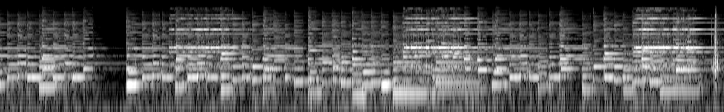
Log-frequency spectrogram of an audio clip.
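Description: A telephone rings loudly and steadily in bright, tonal bursts, with one short pause near the start and no voices over it.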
